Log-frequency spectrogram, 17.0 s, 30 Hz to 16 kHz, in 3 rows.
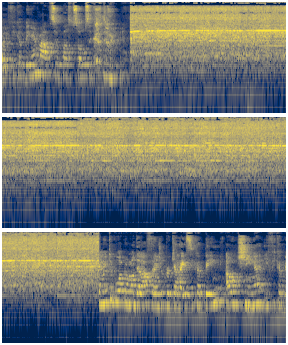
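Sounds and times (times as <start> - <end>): hot-air brush fan blowing: 2.6 - 13.3.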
